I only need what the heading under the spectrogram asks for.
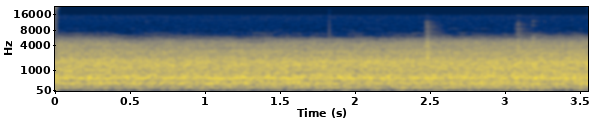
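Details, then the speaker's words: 2003–06 Chevy Trailblazer/GMC Envoy with the engine running: a steady, loud, airplane-like roar with a faint constant hum comes from the failing electric radiator fan clutch, which is said not to cause overheating. "It's like an airplane. That's this fan, this radiator fan. These fans in the Trailblazer and the Envoy, when they go bad, it's just real high, real high."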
